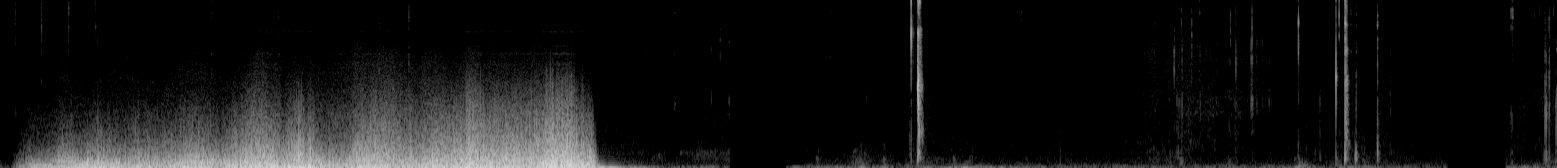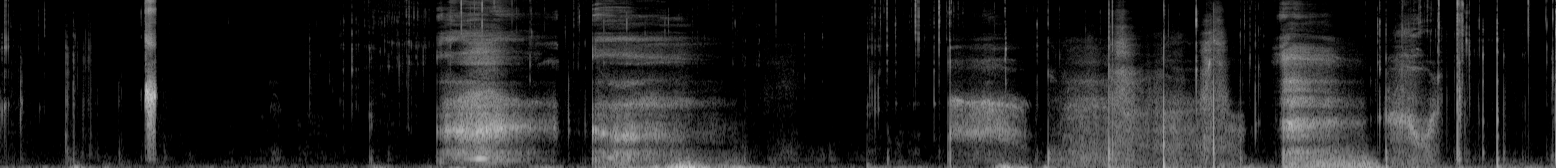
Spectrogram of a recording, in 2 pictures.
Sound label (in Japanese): 耳舐め, 効果音なし, 左耳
